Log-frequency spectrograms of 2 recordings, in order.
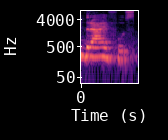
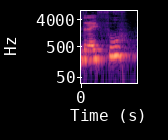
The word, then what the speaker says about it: Dreyfus: francês pelo caso do Alfred Dryfus, Alfred Difu, né? depende da pronúncia que você vai utilizar, que foi um homem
